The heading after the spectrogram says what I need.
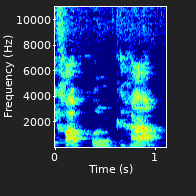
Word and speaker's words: ขอบคุณครับ: ขอบคุณครับ ขอบคุณครับ For guys say ขอบคุณครับ For girls say ขอบคุณค่ะ ขอบคุณค่ะ Yes. Guys say cup and women say ka.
